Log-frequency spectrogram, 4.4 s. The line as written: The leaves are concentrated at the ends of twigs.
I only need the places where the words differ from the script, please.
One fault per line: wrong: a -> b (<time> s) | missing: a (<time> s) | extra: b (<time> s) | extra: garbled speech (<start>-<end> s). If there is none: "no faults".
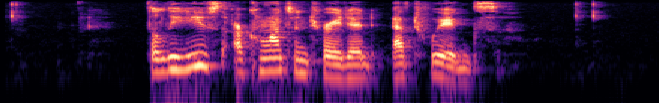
missing: the ends of (2.8 s)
